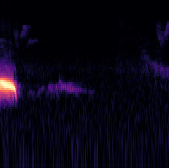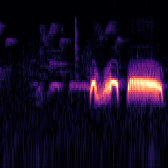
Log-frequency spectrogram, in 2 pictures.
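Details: Spotted dove cooing, in a recording used to provoke wild males. A short coo opens the recording, then a long near-silence, then a soft wavering note and a final steady low coo.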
